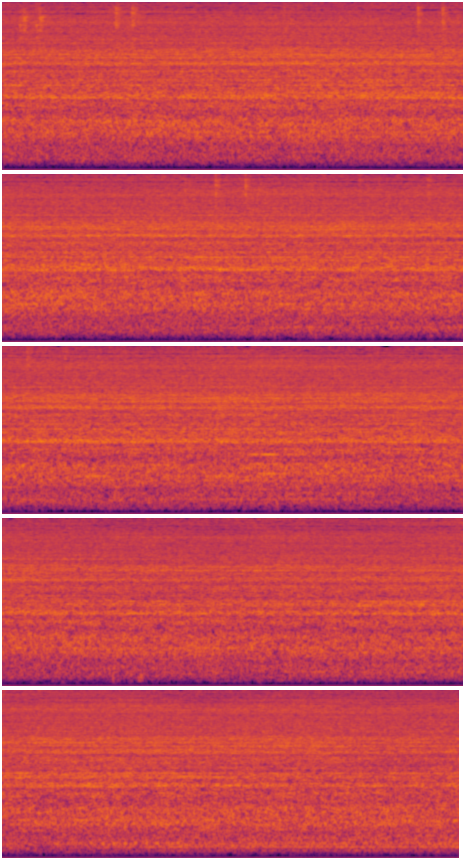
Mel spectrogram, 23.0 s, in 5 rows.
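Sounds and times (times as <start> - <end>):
train rushing hum: 0.0 - 23.0.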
